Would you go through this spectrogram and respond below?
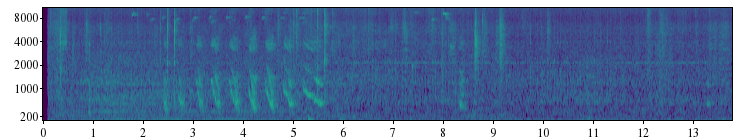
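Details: Red female Toy Poodle puppy, 54 days old: a quick series of high, thin whimpering yips, each bending up then down, about two or three a second for a few seconds, followed by quiet room hum and a soft knock.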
